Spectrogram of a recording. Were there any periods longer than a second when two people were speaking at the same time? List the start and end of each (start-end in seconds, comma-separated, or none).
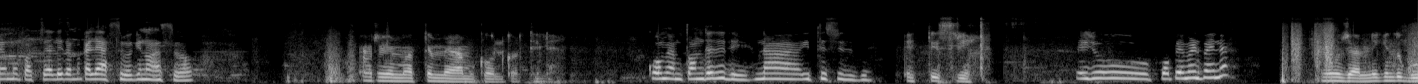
none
